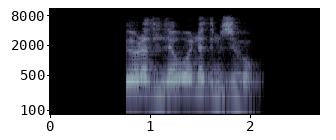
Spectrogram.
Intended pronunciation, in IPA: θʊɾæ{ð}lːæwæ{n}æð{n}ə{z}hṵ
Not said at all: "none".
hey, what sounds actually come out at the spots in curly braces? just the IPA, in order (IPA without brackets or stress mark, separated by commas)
ð, n, n, z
